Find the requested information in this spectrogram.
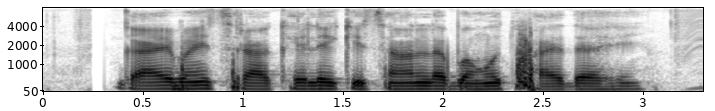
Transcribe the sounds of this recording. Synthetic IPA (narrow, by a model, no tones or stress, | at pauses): ɡaːjbə̃ɪ̃sɾaːkʰelekɪsaːnlabəɦʊt̪faːjd̪aɦɛː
